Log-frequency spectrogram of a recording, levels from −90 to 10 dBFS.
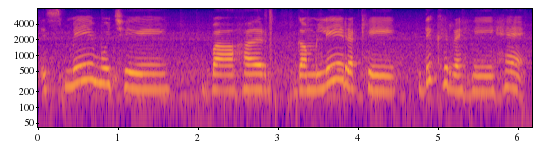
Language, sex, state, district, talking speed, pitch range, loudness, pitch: Hindi, female, Madhya Pradesh, Katni, 80 wpm, 215-250 Hz, -16 LUFS, 220 Hz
